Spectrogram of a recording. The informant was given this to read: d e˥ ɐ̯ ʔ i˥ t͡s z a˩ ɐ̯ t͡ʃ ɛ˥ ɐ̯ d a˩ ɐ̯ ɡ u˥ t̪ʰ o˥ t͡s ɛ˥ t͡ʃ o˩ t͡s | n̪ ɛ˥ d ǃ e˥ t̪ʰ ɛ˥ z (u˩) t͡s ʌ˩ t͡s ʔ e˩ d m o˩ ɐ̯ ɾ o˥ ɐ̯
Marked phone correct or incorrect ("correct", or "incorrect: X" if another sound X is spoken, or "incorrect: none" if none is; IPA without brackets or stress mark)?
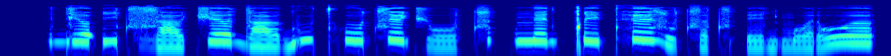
correct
